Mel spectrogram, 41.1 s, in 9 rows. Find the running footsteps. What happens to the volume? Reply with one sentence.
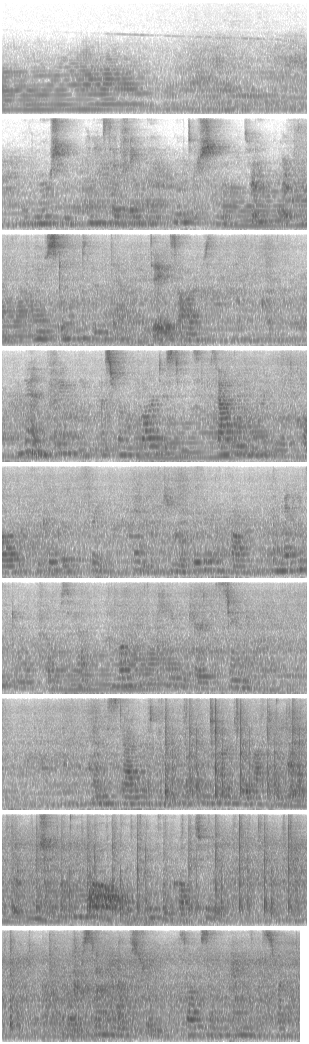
The loudness of the running footsteps stays about the same.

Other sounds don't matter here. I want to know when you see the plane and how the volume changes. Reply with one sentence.
You can hear the plane from 0.0 to 41.0 s, at a steady volume.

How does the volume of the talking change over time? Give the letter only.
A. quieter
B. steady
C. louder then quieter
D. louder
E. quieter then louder
B.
